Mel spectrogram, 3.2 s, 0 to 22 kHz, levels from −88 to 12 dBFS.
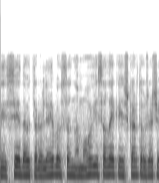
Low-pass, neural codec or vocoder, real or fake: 7.2 kHz; codec, 16 kHz, 8 kbps, FreqCodec, smaller model; fake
